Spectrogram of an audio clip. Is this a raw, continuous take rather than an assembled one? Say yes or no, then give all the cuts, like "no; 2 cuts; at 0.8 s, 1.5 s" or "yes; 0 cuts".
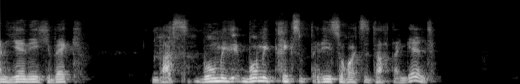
yes; 0 cuts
